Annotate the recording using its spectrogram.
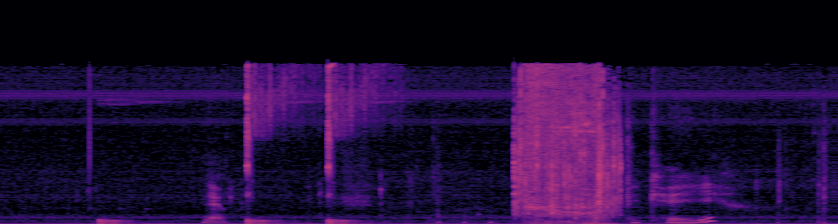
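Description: A metal locker door clanks shut.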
